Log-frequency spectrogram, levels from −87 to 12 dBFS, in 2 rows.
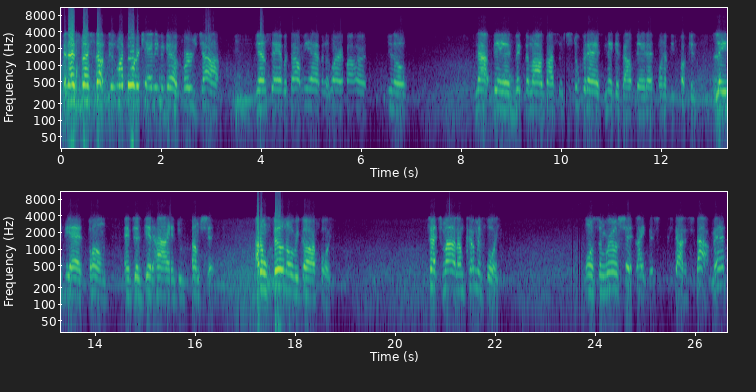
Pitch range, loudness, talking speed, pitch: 165-265 Hz, -17 LUFS, 175 wpm, 190 Hz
